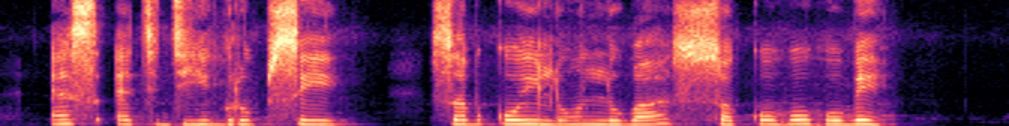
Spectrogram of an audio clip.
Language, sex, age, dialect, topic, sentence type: Magahi, female, 18-24, Northeastern/Surjapuri, banking, question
